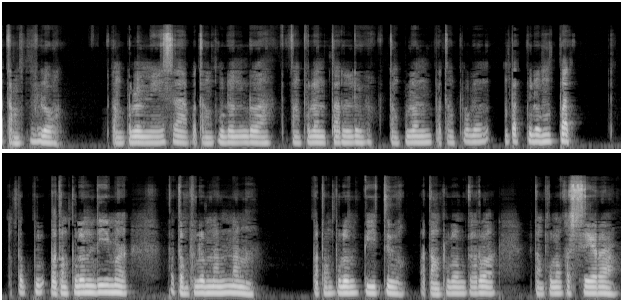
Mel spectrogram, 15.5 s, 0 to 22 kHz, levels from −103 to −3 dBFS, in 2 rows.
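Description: Across the whole clip the speech shows plainly audible codec damage, likely from HE-AAC compression at a rate that fits about 16 kbps. The treble is rebuilt from copied lower bands rather than coded, so s sounds turn gritty and lispy, and nothing sounds above 12.3 kHz.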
